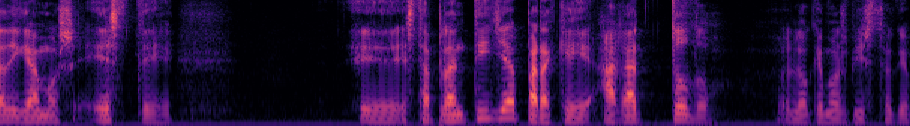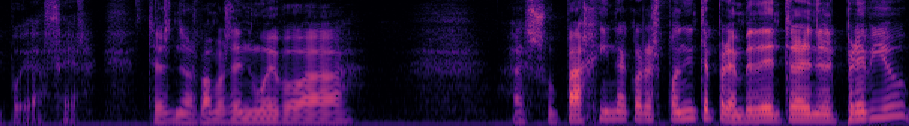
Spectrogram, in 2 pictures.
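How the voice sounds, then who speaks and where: A man presenting an unscripted software tutorial step by step, hesitant and often checking that listeners follow, close on the microphone. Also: medium pitch, dry recording. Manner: hesitant, frequent verbal tags seeking confirmation.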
